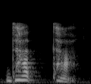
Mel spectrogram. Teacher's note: with the reduplicative syllable aspirated, dh, and the dh at the end of the stem having lost both its voice and its aspiration, and therefore having changed to d.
